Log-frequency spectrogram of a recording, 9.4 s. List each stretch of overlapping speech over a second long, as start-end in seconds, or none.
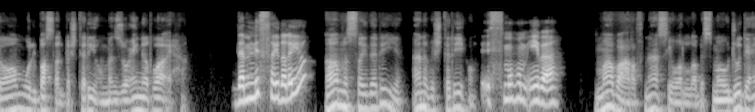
none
